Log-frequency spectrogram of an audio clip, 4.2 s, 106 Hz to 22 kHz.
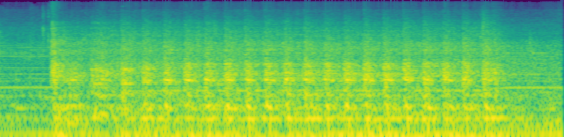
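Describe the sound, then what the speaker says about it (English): A Chevrolet Corvette C2 Stingray engine cranks and fires, then settles into a loud, rough idle with a steady pulsing beat that lasts throughout, running rich and struggling to stay running. "The car is rough idling and doesn't want to stay on."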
